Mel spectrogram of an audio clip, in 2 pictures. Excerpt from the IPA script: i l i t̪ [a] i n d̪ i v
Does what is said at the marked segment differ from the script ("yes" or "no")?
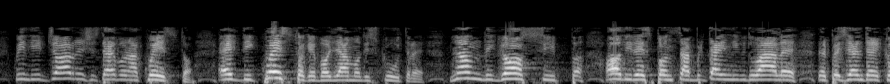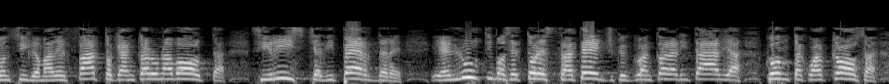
no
